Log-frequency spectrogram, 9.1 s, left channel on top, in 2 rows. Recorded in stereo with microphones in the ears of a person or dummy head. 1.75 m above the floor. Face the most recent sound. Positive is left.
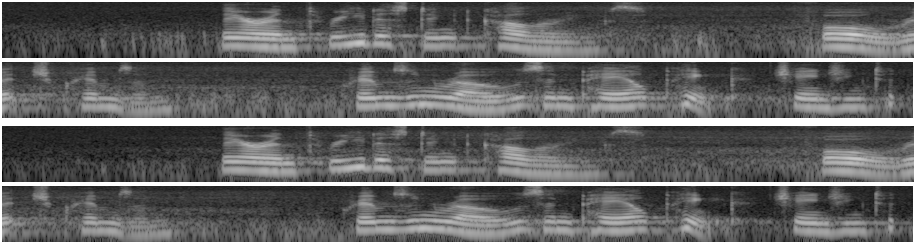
turn(degrees=-5)  # may be behind; listen again after turning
